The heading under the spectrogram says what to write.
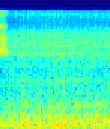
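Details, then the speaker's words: Front differential on a vehicle making a rough, continuous low scraping grind under road noise while test-driven; mechanic says the noise differs from a CV/velocity joint. A dirty, sticking caliper was suspected first, but the fault was the front differential. "Yung gumaganon-ganon siya, kumakayod-kayod. At saka yung maingay, ano, hindi rin velocity kasi iba yung ingay sa velocity."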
